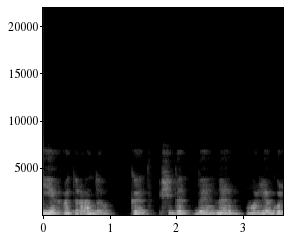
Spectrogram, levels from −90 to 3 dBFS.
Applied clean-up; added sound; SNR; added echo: neural mask model DeepFilterNet 3.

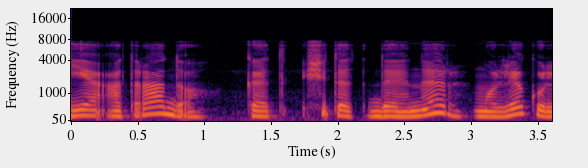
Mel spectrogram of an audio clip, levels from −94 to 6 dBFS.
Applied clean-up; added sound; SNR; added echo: none; none; none; none.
